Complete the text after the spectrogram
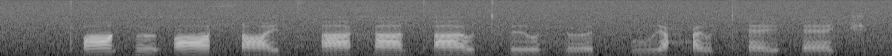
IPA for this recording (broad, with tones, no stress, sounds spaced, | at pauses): pʼ ɑ˦˥ k ɵ˦˨ ʔ ɒ˦˥ ɬ ɑ˨˩ ɪ̯ t͡sʼ a˩˥ x a˦˨ tʼ a˦˥ ʊ̯ tʰ ɘ˦˥ ʊ̯ ɮ ɵ˨˩ ə̯ t͡sʼ u˦˥ ɪ̯ ħ ɘ˦˨ ʊ̯ tʰ ɛ˦˨ ɪ̯ h ɛ˦˥ t͡ʃ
